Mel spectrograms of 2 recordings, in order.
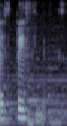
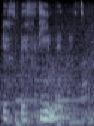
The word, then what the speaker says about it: especímenes: en forma plural, sería espécimenes, ¿no? Entonces ya no va a tener la sílaba tónica acá, sino va a cambiar, ¿ve? Está cambiando. Ya va a ser especímenes, ¿verdad?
